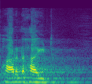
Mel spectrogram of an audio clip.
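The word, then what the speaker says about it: Fahrenheit: अब देखिए फारेनहाइट, science का वर्ड है फारेनहाइट, हाइट नहीं बोलोगे आप, हीट बोलोगे इसको।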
